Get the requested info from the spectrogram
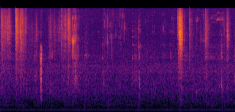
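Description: Close-miked chewing of tough chicken gizzard: scattered wet mouth smacks and short clicks, the sharpest about three and a half seconds in.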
